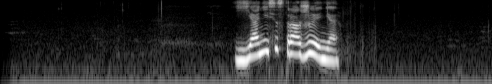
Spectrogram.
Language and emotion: Russian, angry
